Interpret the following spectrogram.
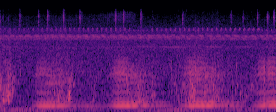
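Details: American bullfrog at a lake: deep, droning, harmonic croaks, each about a second long, repeated roughly every second in three bouts, over a steady high hiss and faint rapid insect ticking.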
